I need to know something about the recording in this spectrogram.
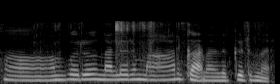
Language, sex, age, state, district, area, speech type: Malayalam, female, 18-30, Kerala, Alappuzha, rural, spontaneous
